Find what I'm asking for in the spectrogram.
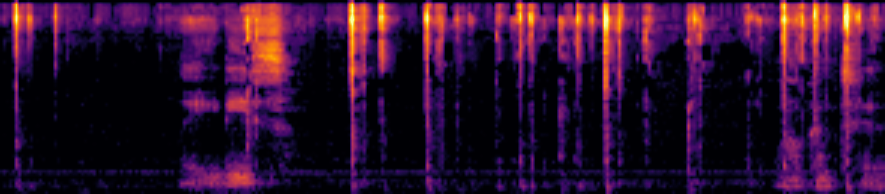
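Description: Scattered keystrokes on a computer keyboard, close and uneven, tapping out short runs with pauses, while someone speaks softly over parts of it.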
